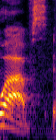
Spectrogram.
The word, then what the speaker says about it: kvass: Quaffs. It's quaffs. K-V-A-S-S.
